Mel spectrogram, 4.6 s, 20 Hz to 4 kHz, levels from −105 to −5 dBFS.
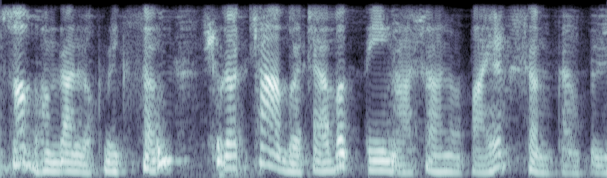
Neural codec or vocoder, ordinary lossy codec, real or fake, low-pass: codec, 44.1 kHz, 1.7 kbps, Pupu-Codec; none; fake; 3.6 kHz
